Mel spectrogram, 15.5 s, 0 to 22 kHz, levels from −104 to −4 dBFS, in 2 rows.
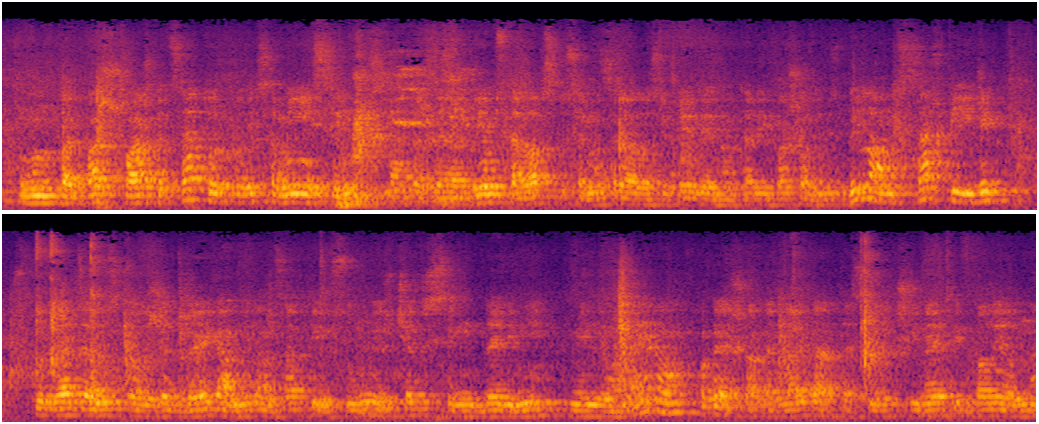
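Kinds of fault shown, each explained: No kinds of fault are heard in this audio.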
